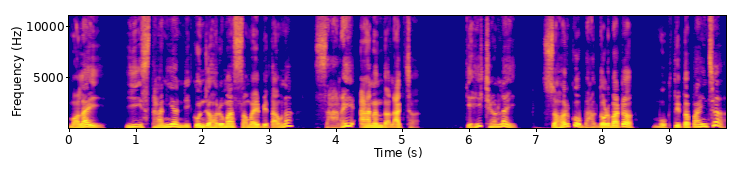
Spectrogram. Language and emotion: Nepali, happy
